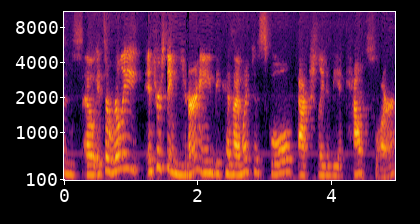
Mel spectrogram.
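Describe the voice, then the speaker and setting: A woman with a Southern US accent, fairly high pitch, lively intonation and a fairly quick pace. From US South. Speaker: podcast host. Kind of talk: casual interview chat.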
